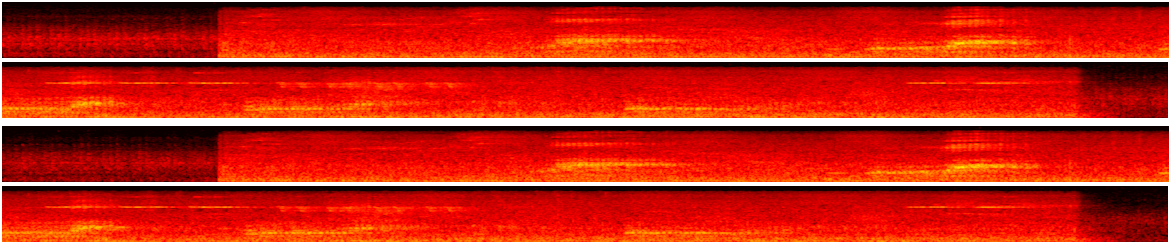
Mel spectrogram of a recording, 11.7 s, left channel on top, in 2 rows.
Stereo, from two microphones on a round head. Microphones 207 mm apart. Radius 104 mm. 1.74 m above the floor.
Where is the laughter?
Centre (ahead or behind), 0.5 m.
